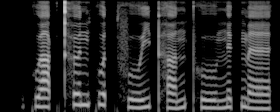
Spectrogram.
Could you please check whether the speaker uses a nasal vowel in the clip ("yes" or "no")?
no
